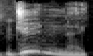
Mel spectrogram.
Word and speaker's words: DVNE: Dune, qui s'écrit D-V-N-E, mais qui se prononce bien comme l'œuvre de Frank Herbert.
